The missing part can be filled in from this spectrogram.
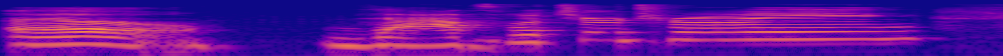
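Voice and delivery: put-on scornful, disdainful, sneering mean-girl tone. Imitating the inner mean girl when you try something new: imitating a disdainful tone. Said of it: "that kind of disdainful tone in her voice".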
